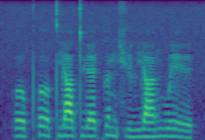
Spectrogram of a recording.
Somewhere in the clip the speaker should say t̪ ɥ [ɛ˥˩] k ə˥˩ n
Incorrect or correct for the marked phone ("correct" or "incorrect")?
incorrect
